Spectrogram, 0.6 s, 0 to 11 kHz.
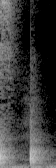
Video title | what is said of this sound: ES Dance: Unit 1 Week 1, Advanced Ballet Brain Dance and Ballet History | you can hear that when i knock on them they actually kind of make my knuckles sore so the hard toe box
